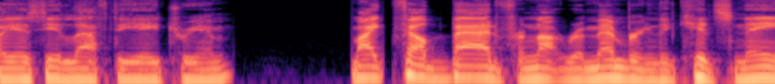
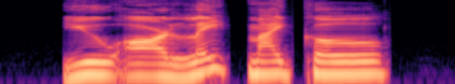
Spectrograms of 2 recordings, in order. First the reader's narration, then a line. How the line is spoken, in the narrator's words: Gran said loudly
